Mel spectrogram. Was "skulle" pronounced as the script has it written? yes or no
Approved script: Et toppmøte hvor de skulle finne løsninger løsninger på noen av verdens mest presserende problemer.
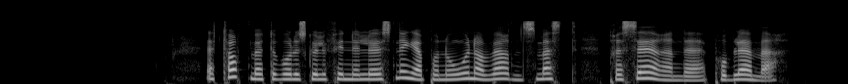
yes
